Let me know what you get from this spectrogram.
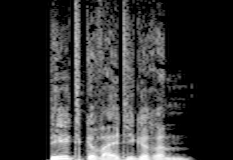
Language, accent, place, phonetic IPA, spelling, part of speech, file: German, Germany, Berlin, [ˈbɪltɡəˌvaltɪɡəʁəm], bildgewaltigerem, adjective, De-bildgewaltigerem.ogg
- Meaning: strong dative masculine/neuter singular comparative degree of bildgewaltig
